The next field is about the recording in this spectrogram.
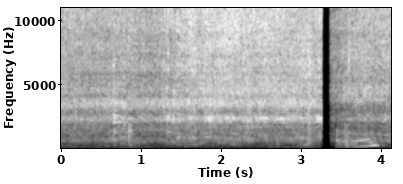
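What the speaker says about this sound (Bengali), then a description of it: "এখন আমি সিদ্ধ করা আলু ভেজে রাখছি, সেগুলো দিয়ে দিলাম" Boiled potatoes frying with spices such as turmeric, coriander and garam masala in a pan, a loud continuous sizzle with stirring scrapes, a brief dropout near the end, then faint clatter.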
